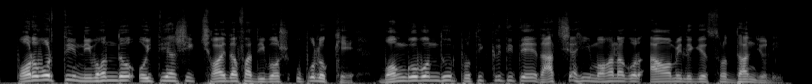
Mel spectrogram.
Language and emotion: Bengali, neutral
